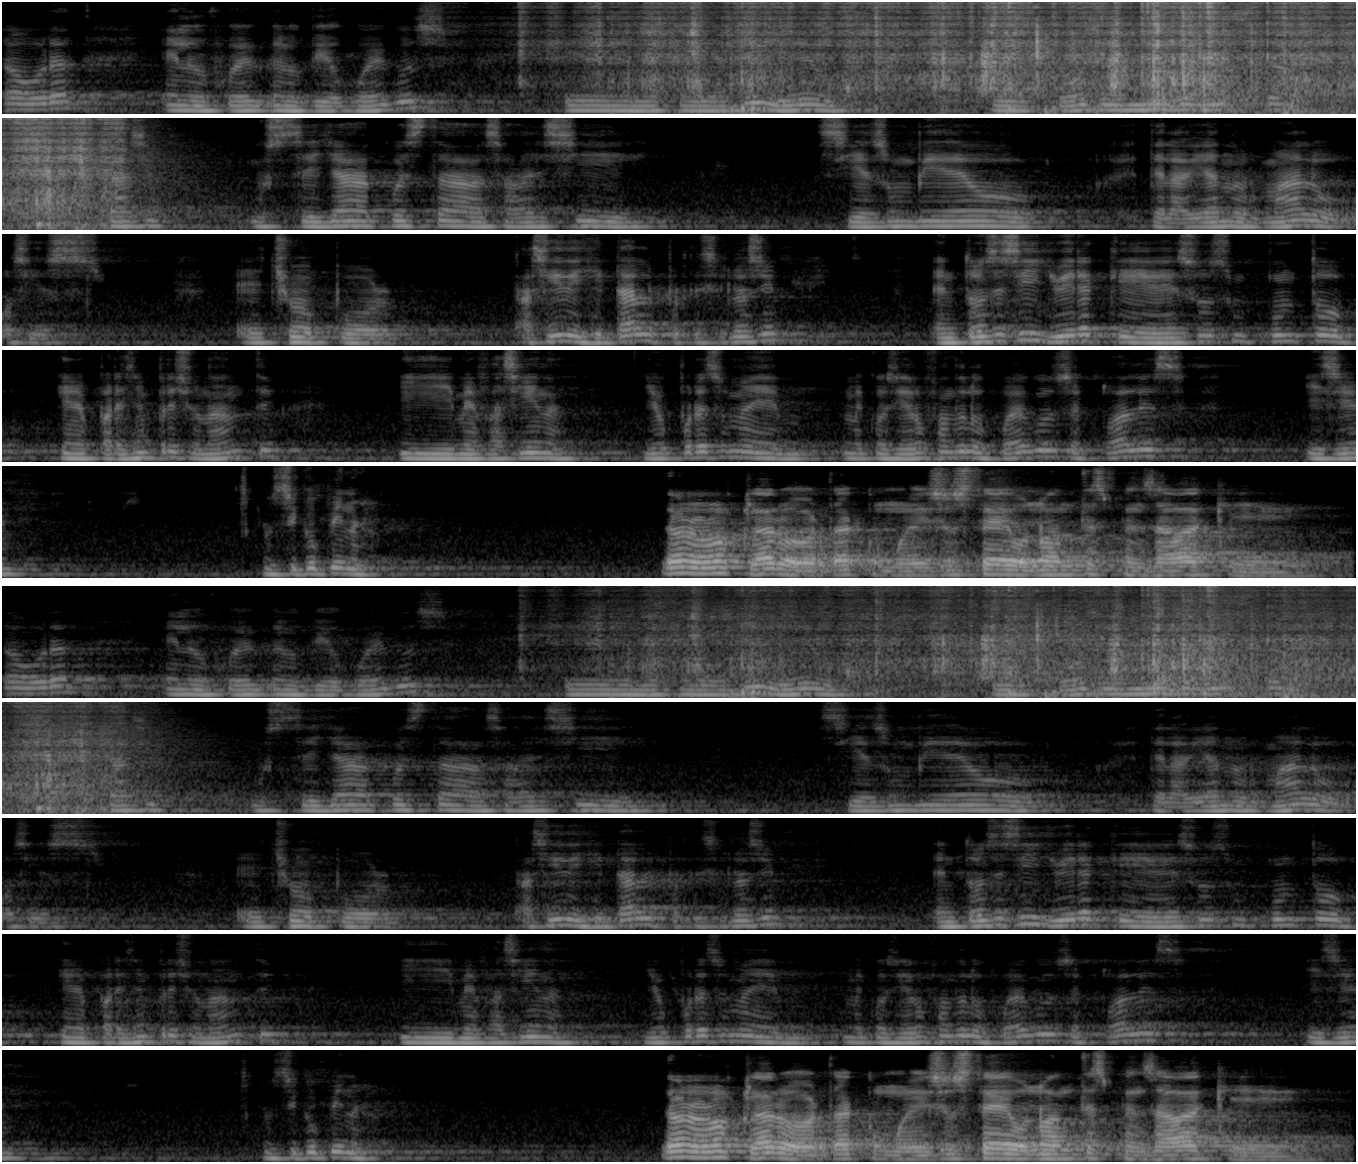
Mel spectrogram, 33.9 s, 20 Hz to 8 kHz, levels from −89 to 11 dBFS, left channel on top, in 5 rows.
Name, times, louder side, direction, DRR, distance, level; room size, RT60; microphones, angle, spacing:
voice 1, 0.0-2.2 2.8-4.2 4.9-6.5 7.3-7.6 8.0-10.0 10.9-11.9 12.3-14.0 14.7-15.5 16.1-17.5 18.2-20.3 20.6-21.7 22.3-23.2 23.5-26.2 26.8-27.2 28.4-29.0, left 2 dB, 45° left, 12 dB, 0.6 m, -39 dB
sound 1, 2.6-7.4, left 8 dB, 90° left, 1.5 m, -32 dB
voice 2, 30.4-33.7, equal, 15° right, 10 dB, 0.8 m, -31 dB
28.5 x 25.5 x 5.9 m, 3.0 s
head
